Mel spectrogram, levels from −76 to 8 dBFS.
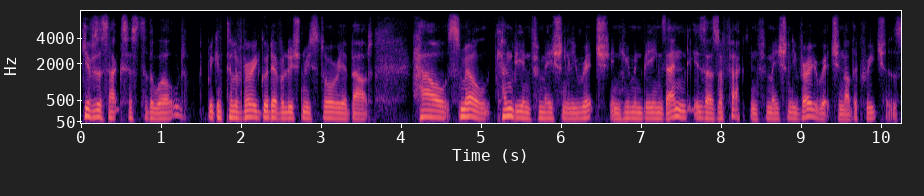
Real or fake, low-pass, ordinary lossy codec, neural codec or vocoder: real; 7.2 kHz; Opus, 16 kbps; none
